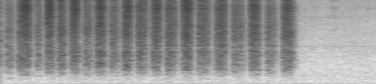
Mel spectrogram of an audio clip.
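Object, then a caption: Bristle brush on stretched cotton canvas. A flat bristle brush is scrubbed in short, quick rubbing strokes near the top edge of a large painted, stretched cotton painting canvas lying on a table. Each stroke makes a dry, bright, scratchy swish, repeating at a steady, rapid pace for about three seconds before stopping into near silence.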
